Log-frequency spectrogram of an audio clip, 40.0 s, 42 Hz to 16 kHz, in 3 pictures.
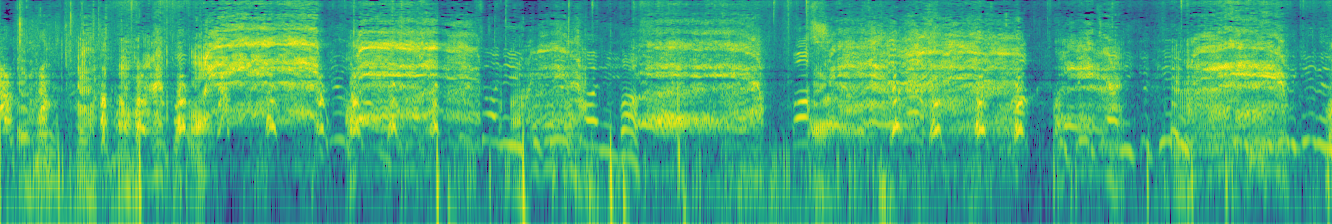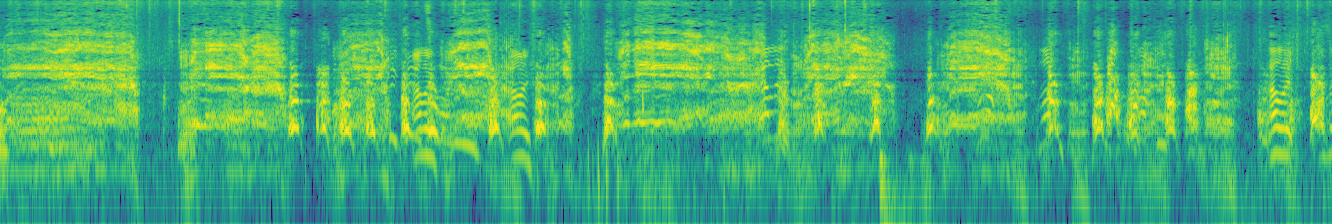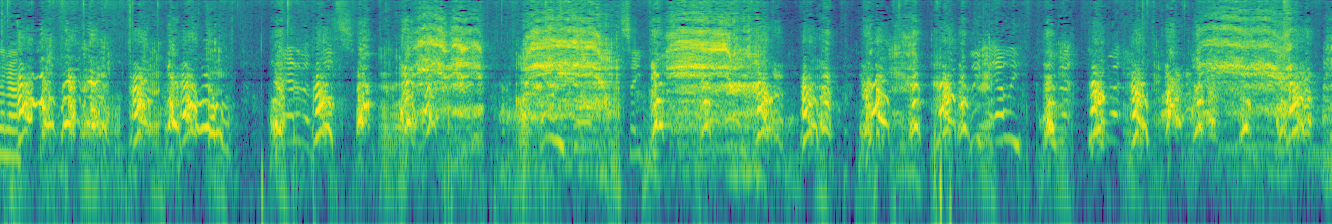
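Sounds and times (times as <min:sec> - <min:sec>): pig squealing loudly: 0:00.0 - 0:39.9.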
